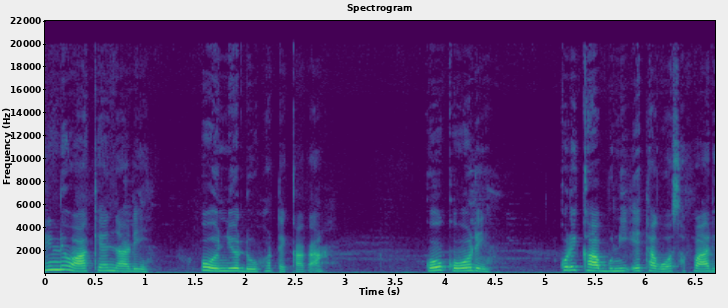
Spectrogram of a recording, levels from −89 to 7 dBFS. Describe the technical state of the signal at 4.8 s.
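The signal at 4.8 s is intact, with no audible technical fault at that point.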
